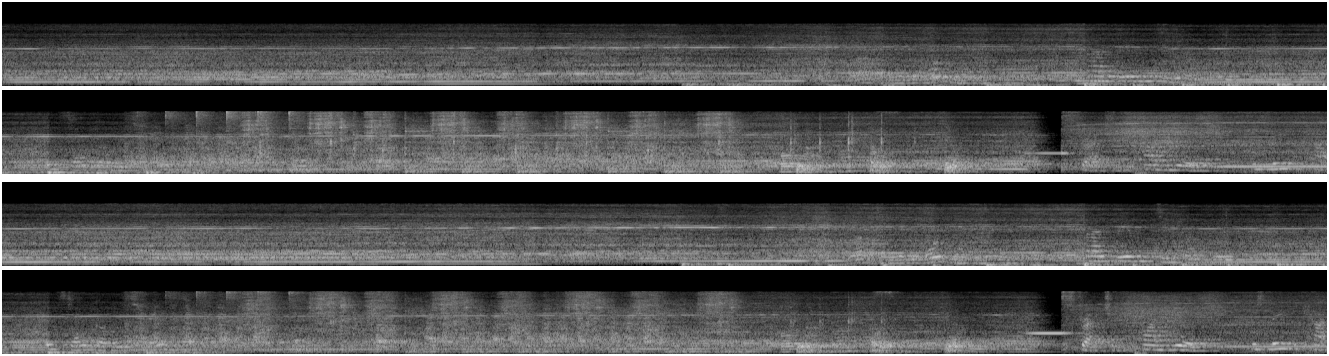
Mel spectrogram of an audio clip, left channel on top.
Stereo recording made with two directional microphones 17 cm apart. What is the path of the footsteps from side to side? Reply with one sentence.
You can hear the footsteps go from the right side to the left.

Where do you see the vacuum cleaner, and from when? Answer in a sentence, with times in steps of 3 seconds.
In this clip you hear the vacuum cleaner on the right from 0 s, in the centre from 9 s and on the left from 15 s.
